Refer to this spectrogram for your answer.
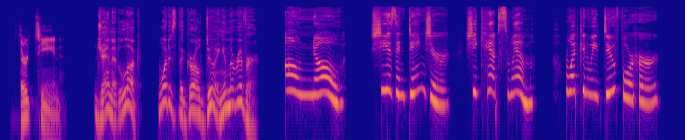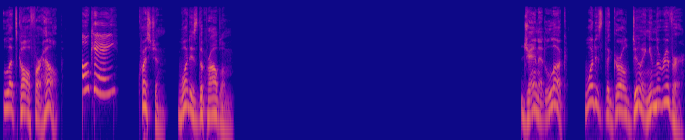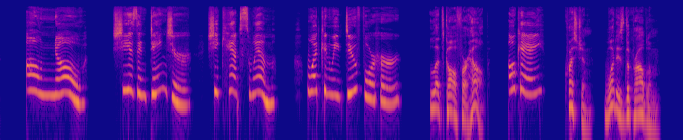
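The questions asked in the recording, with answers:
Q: What is the problem?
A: A girl in the river can't swim and is in danger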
